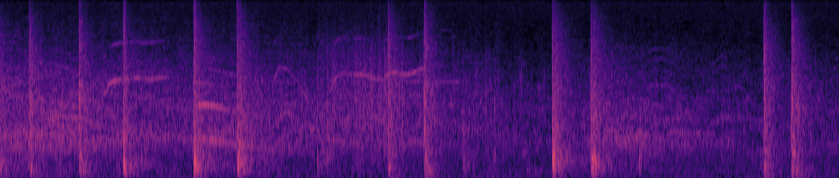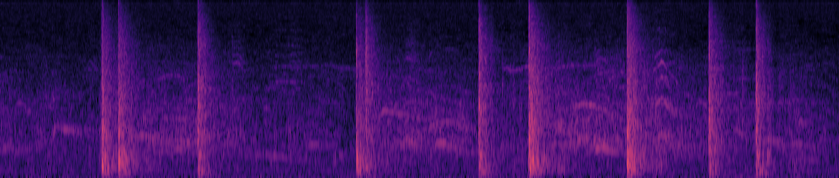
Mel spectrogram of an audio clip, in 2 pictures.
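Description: Fireworks burst with loud booms, one after another.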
